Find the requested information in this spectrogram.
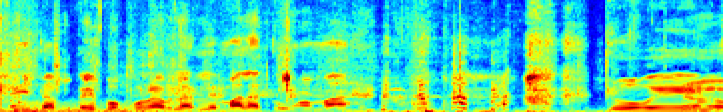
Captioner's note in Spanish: risas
